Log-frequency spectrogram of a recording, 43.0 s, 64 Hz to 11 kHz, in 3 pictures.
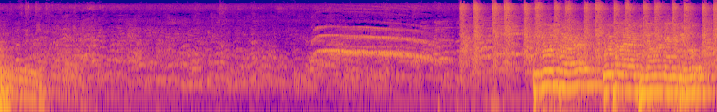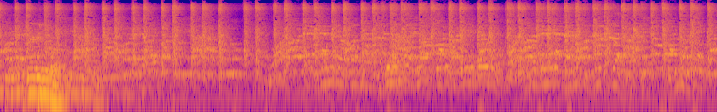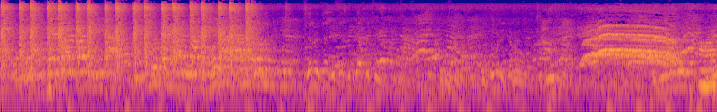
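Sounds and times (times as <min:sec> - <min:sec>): audience chattering: 0:00.0 - 0:43.0
women singing together: 0:08.7 - 0:34.3
rhythmic hand clapping: 0:09.2 - 0:34.1.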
